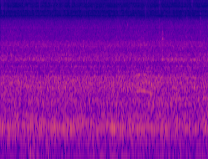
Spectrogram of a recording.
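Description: Kitchen tap running steadily, its water splashing into the sink.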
